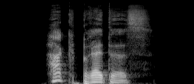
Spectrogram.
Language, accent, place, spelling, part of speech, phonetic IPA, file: German, Germany, Berlin, Hackbrettes, noun, [ˈhakˌbʁɛtəs], De-Hackbrettes.ogg
- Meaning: genitive singular of Hackbrett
